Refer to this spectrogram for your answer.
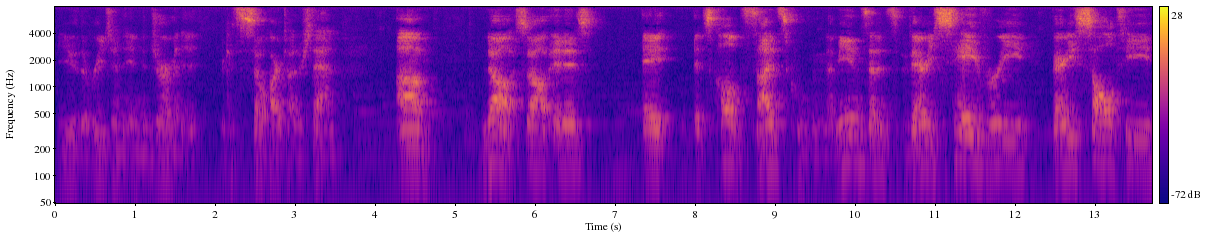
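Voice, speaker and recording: A medium-pitched man speaks at a fairly slow pace, with long, frequent pauses and ordinary pitch variation. His loudness swings widely, and the room echo is audible. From Europe. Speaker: home cook streamer. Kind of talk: live cooking stream chat. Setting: kitchen. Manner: loud, projecting.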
